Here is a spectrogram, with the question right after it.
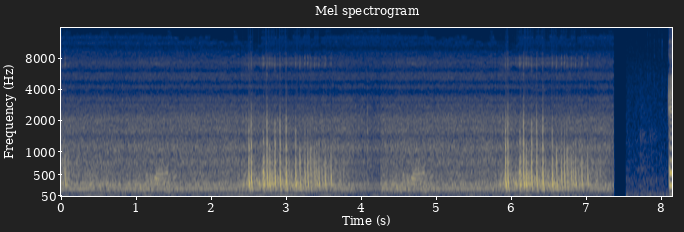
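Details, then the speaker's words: Fine crackles at about 18 breaths a minute: soft, brief, discontinuous popping clicks early in inspiration, heard best on inspiration and not cleared by coughing, located at the lung bases and lower lobes. "antes suaves breves y discontinuos se escuchan mejor en la inspiración y no desaparecen con la tos se localizan en la base de los pulmones y en los lóbulos inferiores"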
